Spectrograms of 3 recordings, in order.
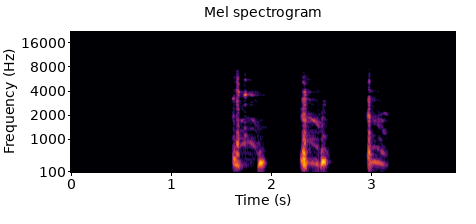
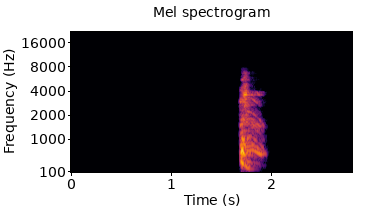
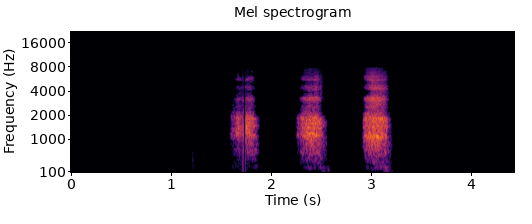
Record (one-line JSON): {"three_cough_length": "3.8 s", "three_cough_amplitude": 25923, "three_cough_signal_mean_std_ratio": 0.2, "cough_length": "2.8 s", "cough_amplitude": 28497, "cough_signal_mean_std_ratio": 0.17, "exhalation_length": "4.4 s", "exhalation_amplitude": 9393, "exhalation_signal_mean_std_ratio": 0.29, "survey_phase": "beta (2021-08-13 to 2022-03-07)", "age": "18-44", "gender": "Female", "wearing_mask": "No", "symptom_none": true, "symptom_onset": "13 days", "smoker_status": "Ex-smoker", "respiratory_condition_asthma": false, "respiratory_condition_other": false, "recruitment_source": "REACT", "submission_delay": "2 days", "covid_test_result": "Negative", "covid_test_method": "RT-qPCR", "influenza_a_test_result": "Negative", "influenza_b_test_result": "Negative"}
